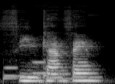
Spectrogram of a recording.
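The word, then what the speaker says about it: 新幹線: sentence yeah so the First new word is pronounced as SHINKANSEN I have heard of this name before this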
